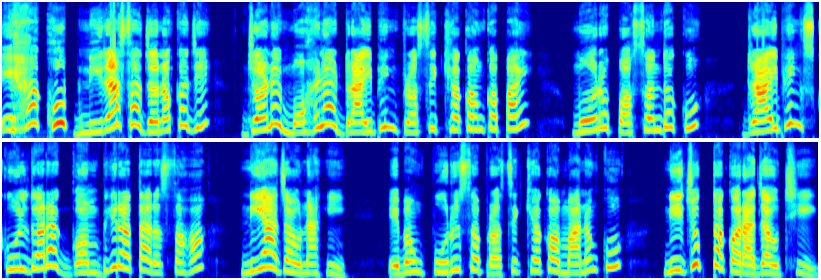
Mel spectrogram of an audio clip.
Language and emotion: Odia, angry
